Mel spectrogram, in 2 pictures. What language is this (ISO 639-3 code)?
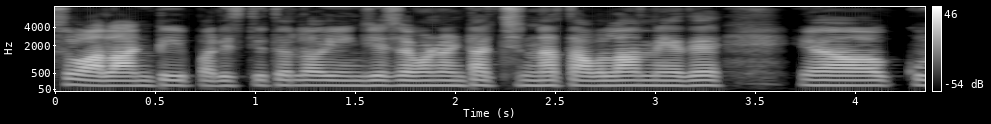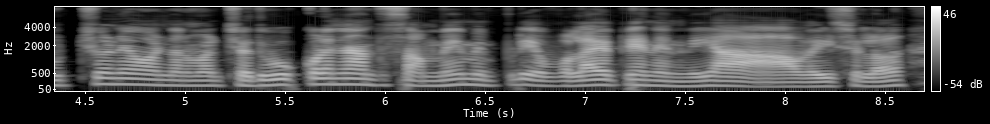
tel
